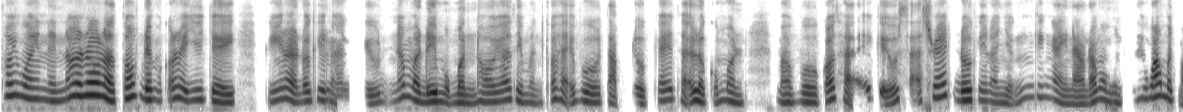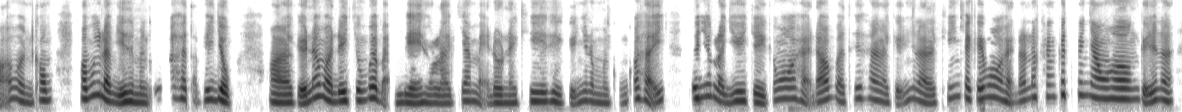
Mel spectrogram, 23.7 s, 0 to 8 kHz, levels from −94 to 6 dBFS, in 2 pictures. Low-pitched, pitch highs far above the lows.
No: high, 215 Hz; wide, 5.9 semitones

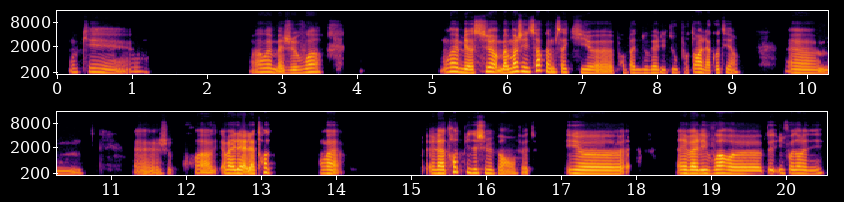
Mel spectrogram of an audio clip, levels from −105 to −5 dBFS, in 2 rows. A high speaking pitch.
Yes: high, 195 Hz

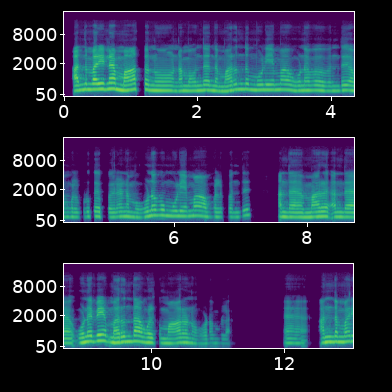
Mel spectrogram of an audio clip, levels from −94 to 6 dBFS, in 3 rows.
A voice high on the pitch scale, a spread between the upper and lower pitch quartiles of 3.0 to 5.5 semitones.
Yes: high, 200 Hz; average, 3.3 semitones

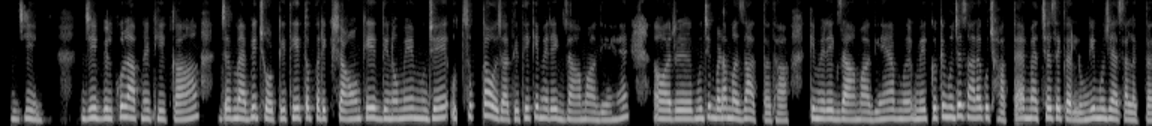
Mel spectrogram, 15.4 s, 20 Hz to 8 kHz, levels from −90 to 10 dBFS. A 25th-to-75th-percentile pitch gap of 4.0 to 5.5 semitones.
No: narrow, 2.6 semitones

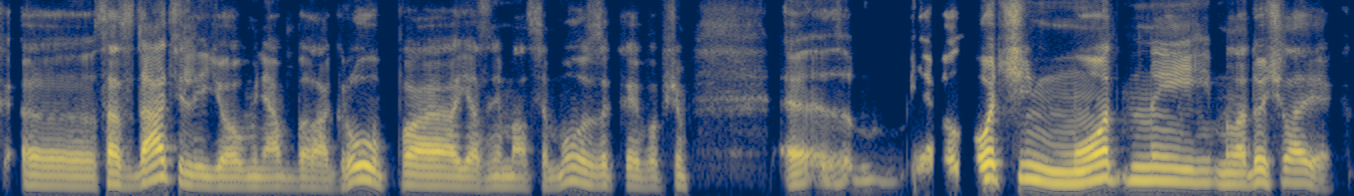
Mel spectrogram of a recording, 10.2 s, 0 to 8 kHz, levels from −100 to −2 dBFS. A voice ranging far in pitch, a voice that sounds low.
Yes: wide, 7.3 semitones; low, 125 Hz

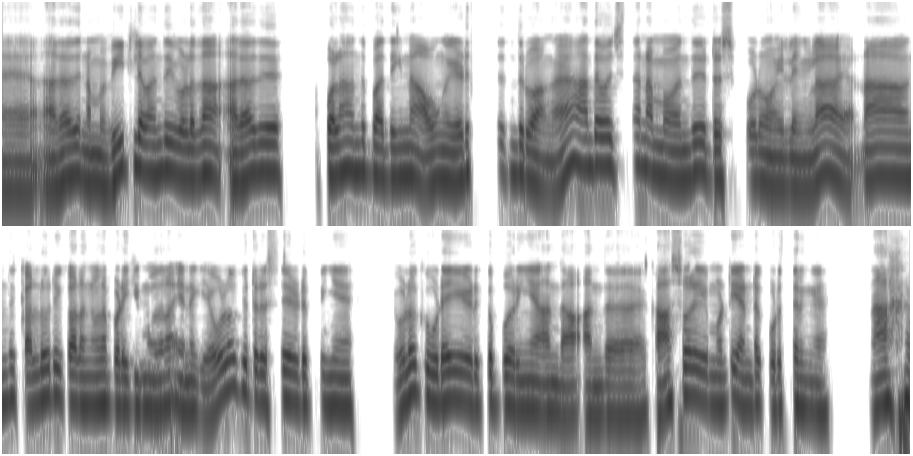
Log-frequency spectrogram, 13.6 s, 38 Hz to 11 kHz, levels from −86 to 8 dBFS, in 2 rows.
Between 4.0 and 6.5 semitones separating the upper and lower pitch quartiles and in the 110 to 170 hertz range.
No: average, 2.8 semitones; medium, 140 Hz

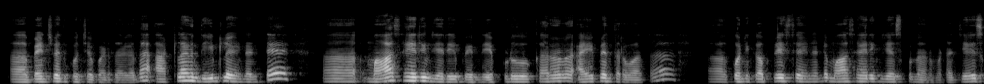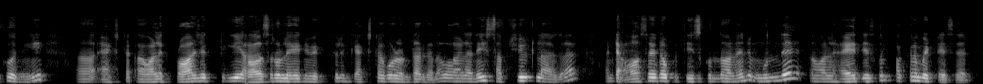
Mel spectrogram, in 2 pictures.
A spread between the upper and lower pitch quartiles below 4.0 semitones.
Yes: average, 3.5 semitones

